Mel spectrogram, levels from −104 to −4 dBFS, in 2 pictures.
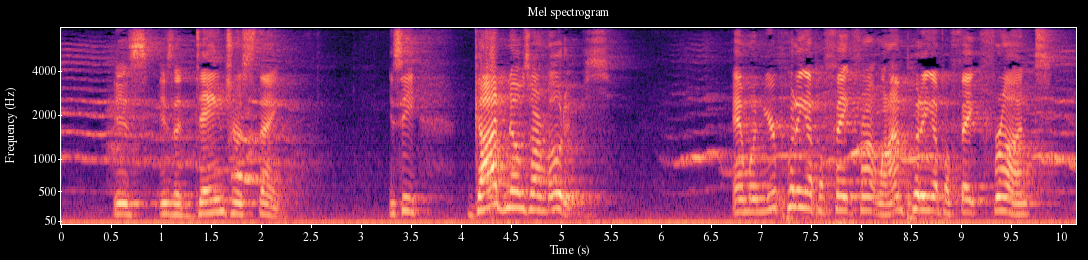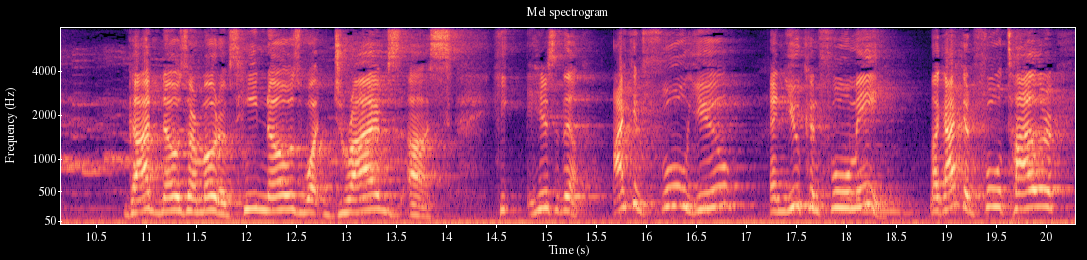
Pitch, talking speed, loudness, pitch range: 230 Hz, 155 wpm, -14 LUFS, 200-280 Hz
